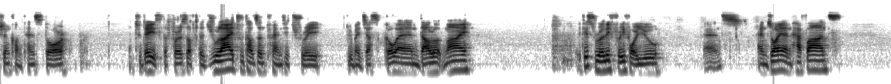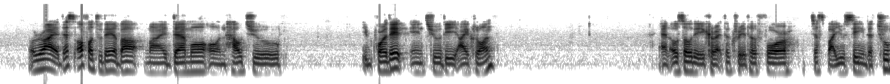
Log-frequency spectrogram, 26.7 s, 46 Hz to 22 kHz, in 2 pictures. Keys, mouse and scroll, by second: 1.3 drag, 3.8 click, 4.5 click, 5.3-6.9 middle drag, 5.3-5.6 scroll down 7, 5.6-6.0 scroll up 7, 6.0-6.9 scroll down 8, 6.9 scroll, 8.2-12.3 drag, 19.3-21.9 drag, 21.9-22.6 scroll down 10, 22.6 scroll up 7, 22.8-23.9 typing, 22.8 scroll down 1, 23.6-25.1 drag, 25.1 middle click, 25.7 x, 26.1 click, 26.3 c.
